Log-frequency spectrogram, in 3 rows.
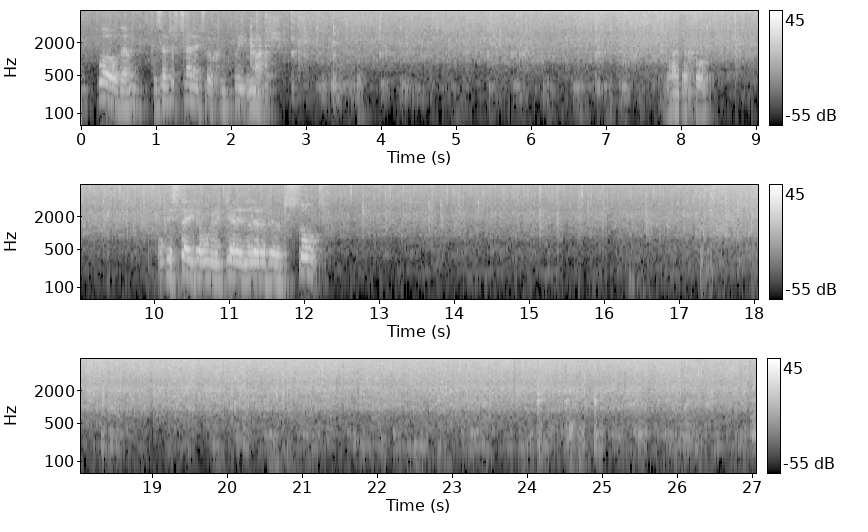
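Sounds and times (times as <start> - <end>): vegetables sizzling in a pan: 0.0 - 27.0
wooden spoon stirring: 3.0 - 8.4, 22.1 - 27.0.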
